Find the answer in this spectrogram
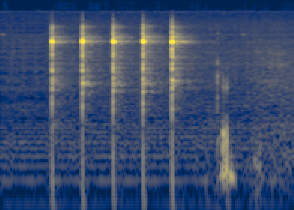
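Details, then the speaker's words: Five sharp metallic taps about four a second, then a soft knock, as an awl is tapped into bone at the edge of the humeral head during arthroscopic shoulder surgery to create the first bone socket. "This is an awl, and we're going to use this to make our bone hole. So we're going to put the awl right here at the edge of the ball of your shoulder. Now you're going to hear some tapping."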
